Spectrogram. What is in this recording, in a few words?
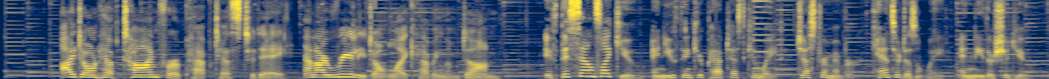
Radio Ad; Pap Test Awareness Week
